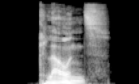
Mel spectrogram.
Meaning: plural of Clown
- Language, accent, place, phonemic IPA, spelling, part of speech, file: German, Germany, Berlin, /klaʊ̯ns/, Clowns, noun, De-Clowns.ogg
